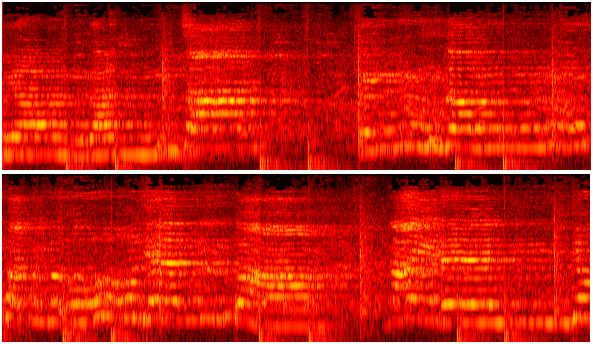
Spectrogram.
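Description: A woman singing a slow, drawn-out melody into a microphone over instrumental backing with a steady beat: music for an incense-offering ritual dance.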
